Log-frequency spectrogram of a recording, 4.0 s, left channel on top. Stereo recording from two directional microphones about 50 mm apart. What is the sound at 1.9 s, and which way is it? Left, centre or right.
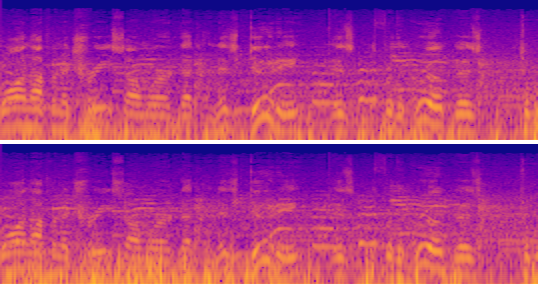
Speech, left.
